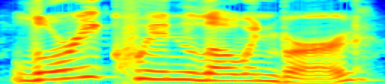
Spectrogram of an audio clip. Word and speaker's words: Lauri Quinn Lowenberg: Lauri Quinn Lowenberg.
